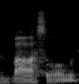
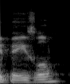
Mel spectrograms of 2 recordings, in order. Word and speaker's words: Basel: I think the correct term for it is Basel. People say basil. I think basil is okay.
